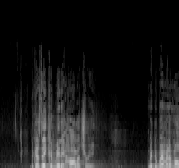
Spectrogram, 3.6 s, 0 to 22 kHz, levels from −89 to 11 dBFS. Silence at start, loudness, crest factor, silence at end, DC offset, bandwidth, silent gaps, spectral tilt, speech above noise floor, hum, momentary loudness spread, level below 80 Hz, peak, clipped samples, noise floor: 0.6 s; -22 LUFS; 20 dB; 0 s; under 0.1%; 12.5 kHz; none; -3.5 dB/octave; 46 dB; none; 19 LU; -82 dBFS; -4 dBFS; under 0.1%; -67 dBFS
